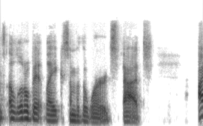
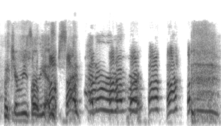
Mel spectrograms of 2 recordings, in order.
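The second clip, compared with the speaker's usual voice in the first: laughing. Real, not acted. Laughing at own geography.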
